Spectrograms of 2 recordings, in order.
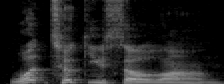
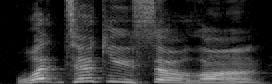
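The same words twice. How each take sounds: First: Slow, drawn-out mock question; drawn-out taunt. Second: Very slow, loud, higher-pitched taunt. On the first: Taunting the telemarketer who finally hung up, drawn out. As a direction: stretch it out at an even volume. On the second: Retold or imitated. Taunting the telemarketer who finally hung up, loud and drawn out. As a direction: belt it out, stretching every word. Same taunt repeated, much louder.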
